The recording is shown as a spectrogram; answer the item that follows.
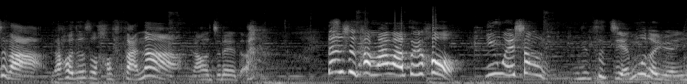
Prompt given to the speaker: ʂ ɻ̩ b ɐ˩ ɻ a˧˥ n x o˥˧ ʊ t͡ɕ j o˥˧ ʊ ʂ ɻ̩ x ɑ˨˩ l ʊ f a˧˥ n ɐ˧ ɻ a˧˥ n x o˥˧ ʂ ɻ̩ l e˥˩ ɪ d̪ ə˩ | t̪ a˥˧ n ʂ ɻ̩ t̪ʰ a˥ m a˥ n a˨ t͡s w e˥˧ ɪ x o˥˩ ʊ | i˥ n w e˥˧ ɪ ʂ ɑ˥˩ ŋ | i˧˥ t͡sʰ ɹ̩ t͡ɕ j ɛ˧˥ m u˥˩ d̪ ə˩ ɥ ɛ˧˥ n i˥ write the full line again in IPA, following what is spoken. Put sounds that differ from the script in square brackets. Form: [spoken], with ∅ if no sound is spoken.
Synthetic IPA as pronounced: ʂ ɻ̩ b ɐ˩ ɻ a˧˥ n x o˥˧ ʊ t͡ɕ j o˥˧ ʊ ʂ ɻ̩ x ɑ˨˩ [∅] ʊ f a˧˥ n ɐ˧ ɻ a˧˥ n x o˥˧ [ʈ͡ʂ] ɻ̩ l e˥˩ ɪ d̪ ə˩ | t̪ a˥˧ n ʂ ɻ̩ t̪ʰ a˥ m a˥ [m] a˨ t͡s w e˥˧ ɪ x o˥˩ ʊ | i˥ n w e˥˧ ɪ ʂ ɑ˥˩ ŋ | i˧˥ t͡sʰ ɹ̩ t͡ɕ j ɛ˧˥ m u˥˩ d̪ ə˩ ɥ ɛ˧˥ n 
